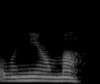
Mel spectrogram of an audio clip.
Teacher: گول والی تا جو ہوتی ہے وہ گول ہا میں چینج ہو جاتی ہے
